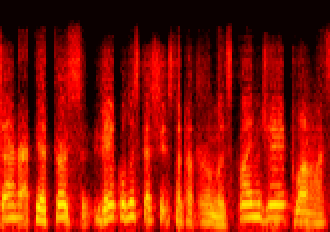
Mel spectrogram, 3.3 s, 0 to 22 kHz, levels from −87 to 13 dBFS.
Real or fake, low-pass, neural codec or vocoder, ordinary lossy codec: fake; 14.4 kHz; codec, 44.1 kHz, 0.9 kbps, DAC; Opus, 64 kbps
